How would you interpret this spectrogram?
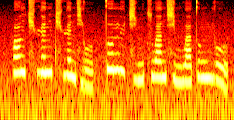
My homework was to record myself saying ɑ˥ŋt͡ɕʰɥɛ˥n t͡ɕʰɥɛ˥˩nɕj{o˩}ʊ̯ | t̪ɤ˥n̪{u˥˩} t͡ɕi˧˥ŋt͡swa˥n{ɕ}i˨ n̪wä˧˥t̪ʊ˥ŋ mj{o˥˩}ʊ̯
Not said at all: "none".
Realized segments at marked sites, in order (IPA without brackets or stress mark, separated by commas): o˩, y˥˩, ɕ, o˥˩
